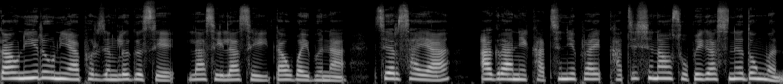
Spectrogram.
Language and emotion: Bodo, neutral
